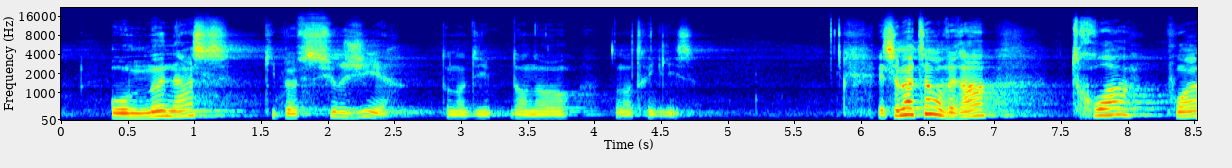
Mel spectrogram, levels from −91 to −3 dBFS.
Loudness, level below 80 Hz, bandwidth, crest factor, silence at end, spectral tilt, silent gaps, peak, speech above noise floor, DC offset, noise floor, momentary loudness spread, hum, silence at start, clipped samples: -28 LUFS; under -90 dBFS; 16.5 kHz; 20 dB; 0 s; -4 dB/octave; none; -10 dBFS; 40 dB; under 0.1%; -68 dBFS; 21 LU; none; 0.4 s; under 0.1%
